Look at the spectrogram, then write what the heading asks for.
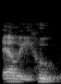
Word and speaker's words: Elihu: So his name is pronounced Elihu. Sometimes you look at it like, okay, how do I pronounce that? Elihu.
